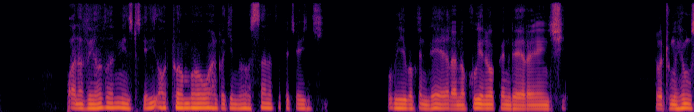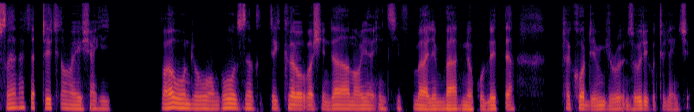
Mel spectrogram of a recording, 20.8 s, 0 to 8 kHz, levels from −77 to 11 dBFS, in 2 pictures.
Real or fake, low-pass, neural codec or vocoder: fake; 7.2 kHz; codec, 16 kHz in and 24 kHz out, 0.6 kbps, FocalCodec, streaming, 2048 codes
